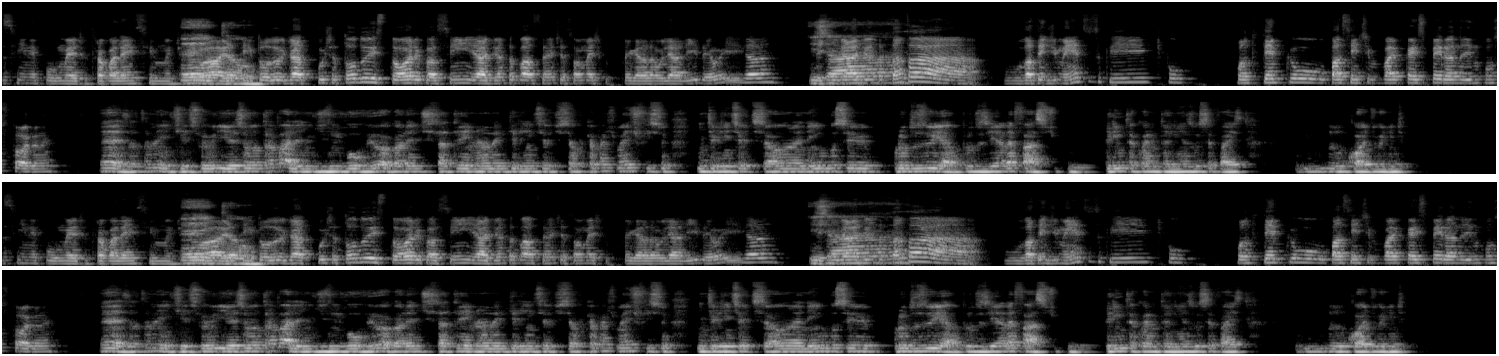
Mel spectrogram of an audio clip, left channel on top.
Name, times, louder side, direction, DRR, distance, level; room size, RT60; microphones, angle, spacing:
voice 1, 0.0-6.0 6.2-7.8 8.1-9.8 10.0-11.8 12.4-15.4, left 2 dB, 40° left, 0.8 m, -25 dB
voice 2, 1.8-2.6 8.1-9.1 15.9-27.5 27.9-29.0, equal, 5° left, 1.8 m, -23 dB
3.0 x 2.2 x 2.9 m
head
